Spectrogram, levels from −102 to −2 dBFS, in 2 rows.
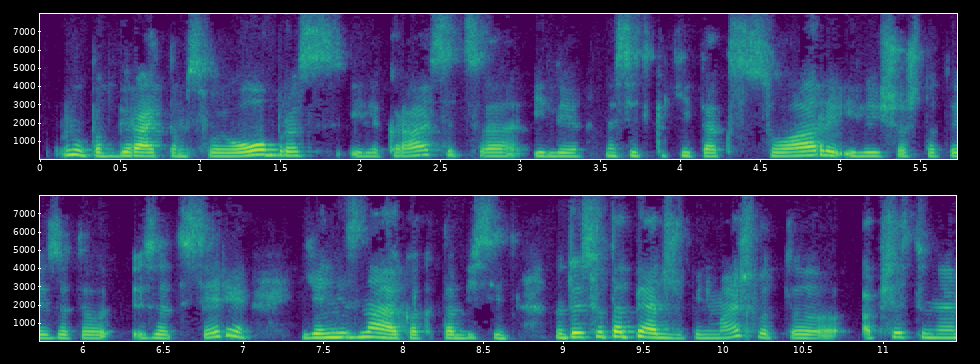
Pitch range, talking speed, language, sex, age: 200-240 Hz, 180 wpm, Russian, female, 20-39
